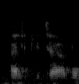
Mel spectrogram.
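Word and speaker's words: الكتاب: So when I mentioned al-kitabu, I pronounce this lam, and I put a sukun on top of it.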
